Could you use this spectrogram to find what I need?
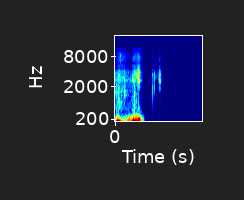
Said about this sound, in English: I need a sip of water.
